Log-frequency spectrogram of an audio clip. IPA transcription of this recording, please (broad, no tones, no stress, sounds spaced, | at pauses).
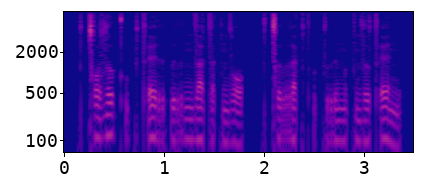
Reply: ǀ ɔ z ɤ kʼ u k tʼ ɛ r ʔ ɯ r n d a t a k n d ɔ | ǀ ɤ r a k tʼ ɤ k r ɯ n ɤ k n z ɤ tʼ ɛ n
